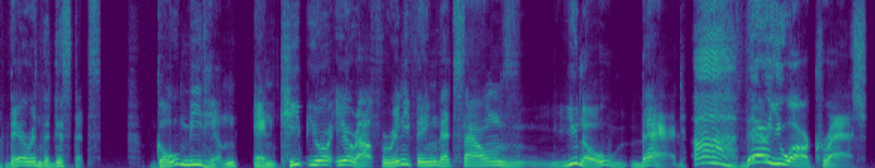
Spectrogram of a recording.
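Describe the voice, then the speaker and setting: A man's voice: mid-range voice, husky, no echo, studio quality. A man voicing a fussy, theatrical mystical guide in a cartoon video game, formal and earnest in delivery.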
